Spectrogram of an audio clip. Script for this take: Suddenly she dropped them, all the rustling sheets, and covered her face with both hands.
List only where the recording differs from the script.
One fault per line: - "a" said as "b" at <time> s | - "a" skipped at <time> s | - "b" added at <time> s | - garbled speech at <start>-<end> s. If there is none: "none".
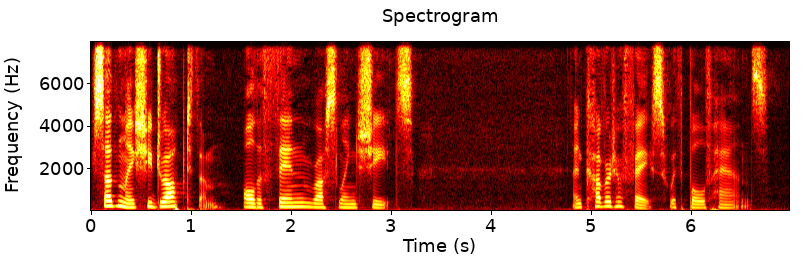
- "thin" added at 1.7 s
